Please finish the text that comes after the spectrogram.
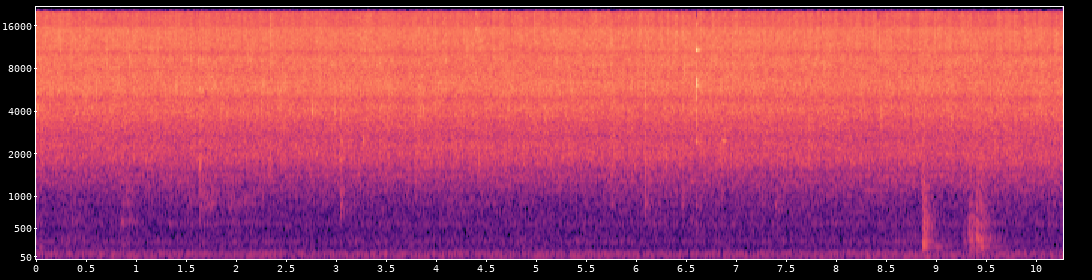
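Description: Pork stir-fries with roasted chili paste in a pan, a steady, even sizzle running throughout with occasional soft scrapes and taps of the utensil near the end.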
